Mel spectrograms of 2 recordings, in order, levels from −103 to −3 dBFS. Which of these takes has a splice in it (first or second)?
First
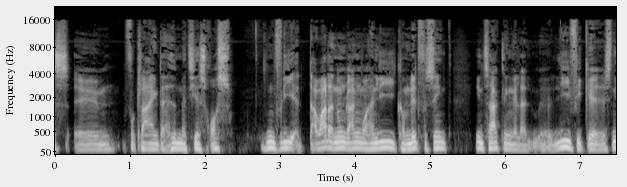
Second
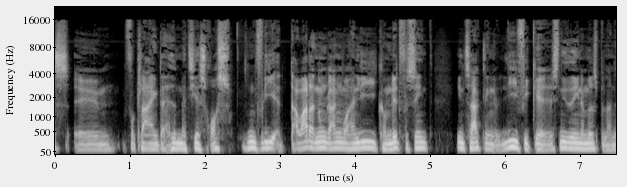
second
